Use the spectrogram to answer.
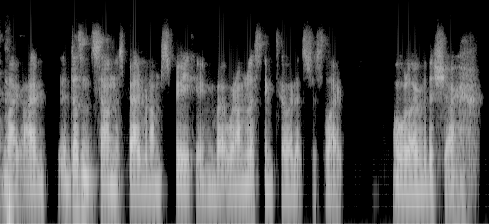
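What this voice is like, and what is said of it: Mixed English and New Zealand accent. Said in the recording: “my accent is not Kiwi at all. It's like a mix of English, probably a little bit of Kiwi ... You do have the twang. ... at the moment, my Kiwi is stronger than usual ... sometimes it's like a small American accent”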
